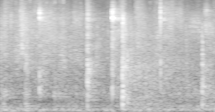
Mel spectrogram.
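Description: A table tennis ball being struck back and forth between rackets and bouncing on the table in a fast rally: a handful of sharp, irregularly spaced clicks over the first second or so, with the last clicks coming just after a second in as the point ends.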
